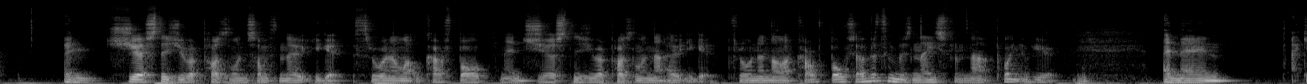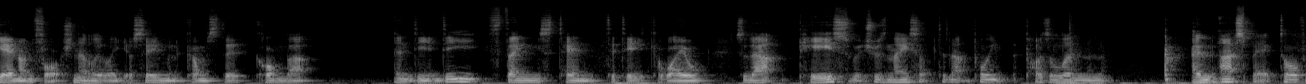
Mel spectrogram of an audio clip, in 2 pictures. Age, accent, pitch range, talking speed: 30-49, British, 85-95 Hz, 170 wpm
